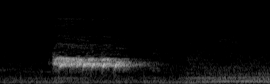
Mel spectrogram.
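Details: Kept zebra dove of a strain endemic to South Sumatra, singing in the manggung style: one loud, soft-toned coo held for about a second, then fading, over a quiet background.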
